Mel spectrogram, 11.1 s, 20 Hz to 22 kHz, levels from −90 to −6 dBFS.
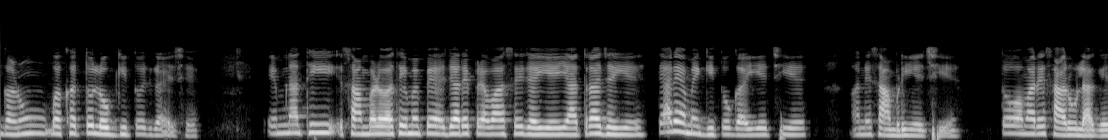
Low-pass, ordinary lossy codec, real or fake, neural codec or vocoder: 5.4 kHz; none; real; none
